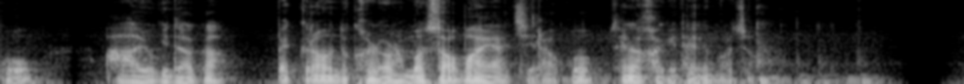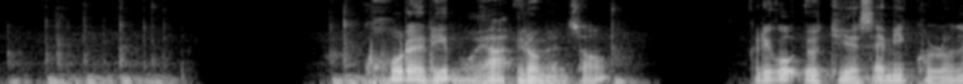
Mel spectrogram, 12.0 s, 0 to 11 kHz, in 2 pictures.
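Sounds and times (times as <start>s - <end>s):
computer keyboard typing: 4.7s - 7.2s, 8.1s - 8.8s.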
